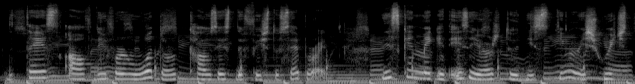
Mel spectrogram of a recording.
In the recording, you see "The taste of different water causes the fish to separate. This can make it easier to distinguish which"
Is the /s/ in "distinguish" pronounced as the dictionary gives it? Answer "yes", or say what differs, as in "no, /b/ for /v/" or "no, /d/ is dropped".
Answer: yes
